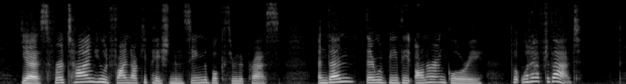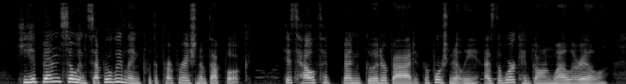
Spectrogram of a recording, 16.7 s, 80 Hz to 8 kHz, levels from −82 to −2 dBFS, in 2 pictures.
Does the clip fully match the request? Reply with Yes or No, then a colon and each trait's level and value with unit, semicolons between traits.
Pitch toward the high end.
Yes: high, 230 Hz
